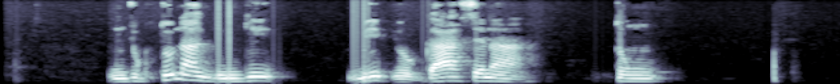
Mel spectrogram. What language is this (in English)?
Mbum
